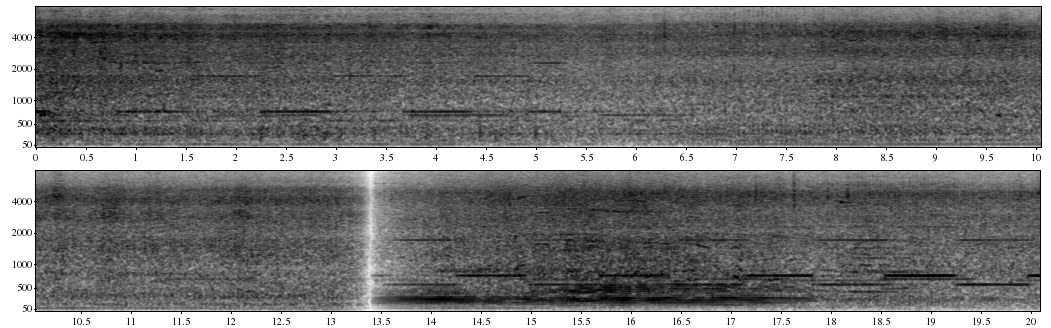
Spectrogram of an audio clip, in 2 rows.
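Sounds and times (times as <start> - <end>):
diesel locomotive engine: 0.0 - 20.0
traffic noise: 0.0 - 20.0
two-tone level crossing chime: 13.5 - 19.3.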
